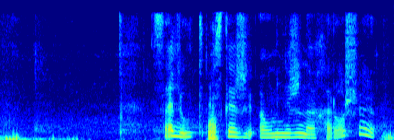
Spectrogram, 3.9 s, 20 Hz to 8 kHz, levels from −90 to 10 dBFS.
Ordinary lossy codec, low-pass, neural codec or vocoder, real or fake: MP3, 48 kbps; 7.2 kHz; codec, 16 kHz in and 24 kHz out, 2.2 kbps, FireRedTTS-2 codec; fake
